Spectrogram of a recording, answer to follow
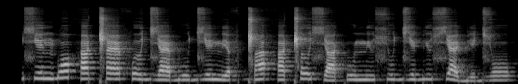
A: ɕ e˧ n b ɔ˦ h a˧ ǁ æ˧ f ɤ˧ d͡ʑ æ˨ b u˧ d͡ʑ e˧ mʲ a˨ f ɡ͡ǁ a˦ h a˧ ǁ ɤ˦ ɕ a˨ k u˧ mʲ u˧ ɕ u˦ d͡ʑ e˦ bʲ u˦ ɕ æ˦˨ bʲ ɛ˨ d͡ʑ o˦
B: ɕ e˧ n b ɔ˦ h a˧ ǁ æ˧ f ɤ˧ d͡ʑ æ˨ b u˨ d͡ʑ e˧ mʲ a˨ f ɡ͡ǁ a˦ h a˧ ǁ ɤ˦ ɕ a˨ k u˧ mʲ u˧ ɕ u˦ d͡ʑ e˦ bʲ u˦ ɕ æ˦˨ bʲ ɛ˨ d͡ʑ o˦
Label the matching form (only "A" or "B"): B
